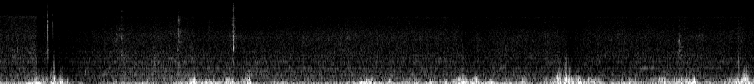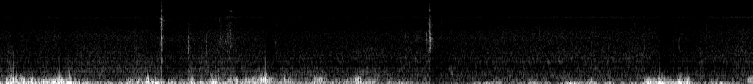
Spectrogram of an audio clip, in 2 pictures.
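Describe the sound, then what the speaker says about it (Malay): Wind blowing outdoors in a forest, strong gusting buffets against the microphone rising and falling in uneven waves, with faint rustling and occasional small clicks. "Sedap angin."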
